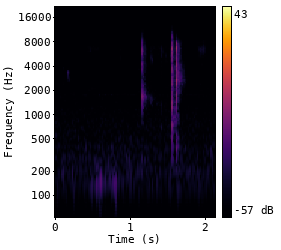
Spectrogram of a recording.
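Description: Near silence with two faint, short clicks about half a second apart, after a brief soft low hum.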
